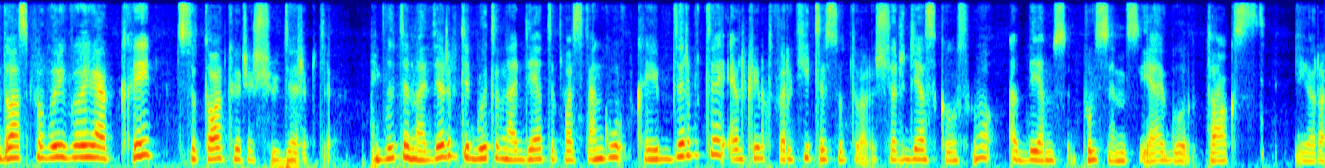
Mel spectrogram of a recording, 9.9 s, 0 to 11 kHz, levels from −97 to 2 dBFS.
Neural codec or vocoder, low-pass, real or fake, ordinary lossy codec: codec, 24 kHz, 1.5 kbps, HILCodec; 9.9 kHz; fake; Opus, 64 kbps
